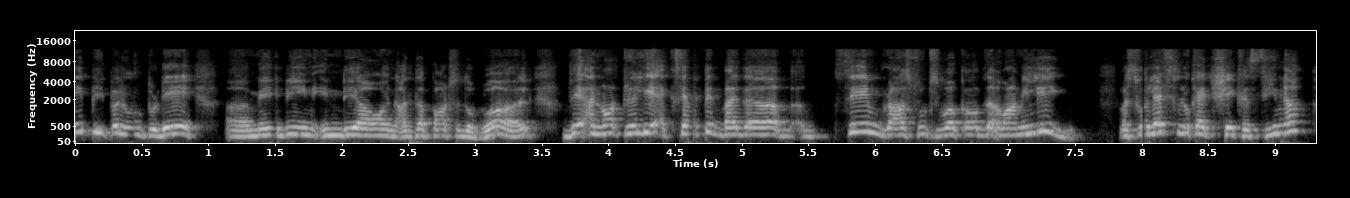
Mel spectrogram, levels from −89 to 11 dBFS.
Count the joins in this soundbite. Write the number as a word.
one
